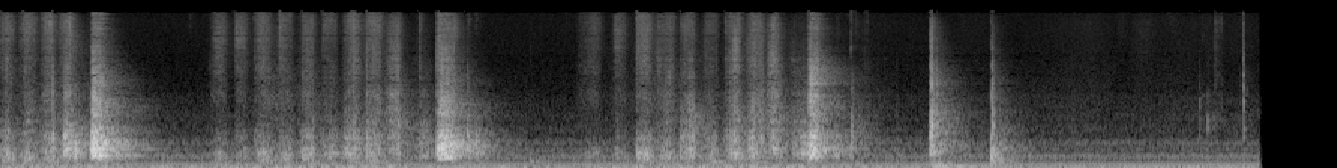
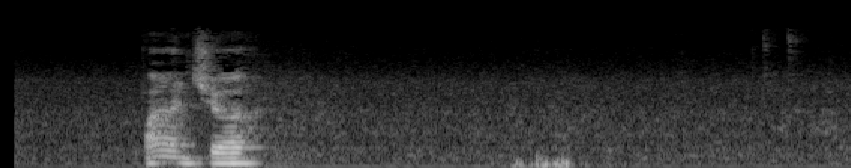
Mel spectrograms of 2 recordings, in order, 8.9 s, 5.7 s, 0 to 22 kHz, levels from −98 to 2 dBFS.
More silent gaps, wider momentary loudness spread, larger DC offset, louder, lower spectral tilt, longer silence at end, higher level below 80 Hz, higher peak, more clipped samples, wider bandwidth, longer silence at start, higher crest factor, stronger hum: neither; second, 23 LU vs 26 LU; neither; about the same, -28 LUFS vs -30 LUFS; second, -5 dB/octave vs -7 dB/octave; second, 0.5 s vs 1.85 s; first, -42 dBFS vs -54 dBFS; first, -2 dBFS vs -12 dBFS; neither; first, 16.5 kHz vs 8.6 kHz; second, 0 s vs 0.95 s; first, 28 dB vs 22 dB; neither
